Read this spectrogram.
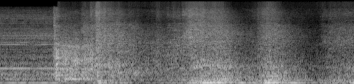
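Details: Gen 2 LT1 350 small-block Chevy run on carburetor on dyno, sat nearly 20 years, first start, timing roughly set: cranks, catches, surges a few times, then settles into rough but sustained run.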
